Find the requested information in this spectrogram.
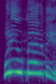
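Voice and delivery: very high, loud squeal of outrage; hammed-up indignant driver; mock outrage. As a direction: other driver turning it around. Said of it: "they wanna fight you".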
